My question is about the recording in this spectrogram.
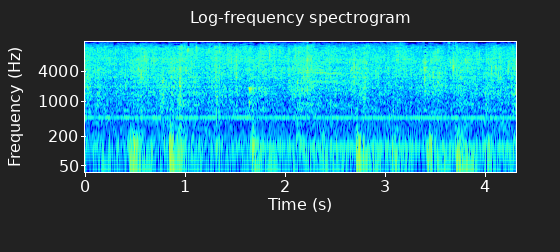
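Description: Chorizo and onion sizzling steadily in a frying pan, stirred with a wooden spatula that gives a few soft scrapes and knocks against the pan.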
